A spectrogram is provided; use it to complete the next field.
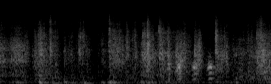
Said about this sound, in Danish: Okay, jamen altså, det er en øh, kæmpe stor høne. Den skal være herinde øh, hele timen.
